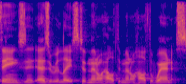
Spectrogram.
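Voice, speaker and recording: Audible room echo is heard as a man speaks. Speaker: former NFL player and league wellness executive giving a talk. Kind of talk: conference presentation.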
